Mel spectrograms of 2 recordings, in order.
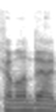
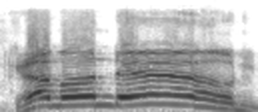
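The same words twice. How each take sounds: First: It is said in an ordinary, plain speaking voice. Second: It is said in a booming game-show announcer voice. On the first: The speaker calls it wrong. "you just can't be like" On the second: The speaker calls it right. "put in the voice"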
